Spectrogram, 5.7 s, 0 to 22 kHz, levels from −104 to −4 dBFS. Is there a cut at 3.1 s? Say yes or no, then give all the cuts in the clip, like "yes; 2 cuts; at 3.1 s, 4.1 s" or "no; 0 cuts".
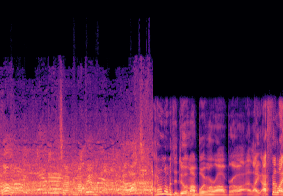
yes; 1 cut; at 3.1 s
